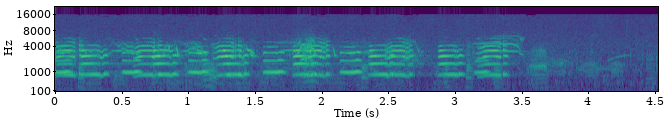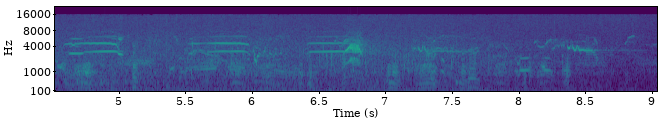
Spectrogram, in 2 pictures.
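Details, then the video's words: Adult and young Siberian cranes give loud, musical, rising and falling whistled calls in rapid bursts, with the honking of bar-headed geese in the background. "Siberian Crane. Calls Of Adults And Young, With Calls Of Bar-Headed Geese In B"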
